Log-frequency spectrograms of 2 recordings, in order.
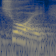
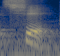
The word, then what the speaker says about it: Choi: E se escreve Choi, mas se pronuncia Che.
